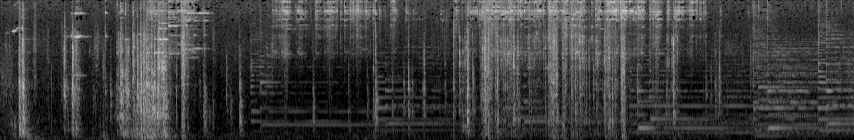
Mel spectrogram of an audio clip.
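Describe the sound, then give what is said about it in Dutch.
A heavy church door thuds shut, then a very large key rattles and grinds in the old lock with sharp metallic clicks and scrapes as the church is locked, followed by a faint ringing hum in the background. “Ja, ik heb de sleutel. Heb ik net gekregen van de vrouw van de dominee. En dan gaan we de kerk weer afsluiten.”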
